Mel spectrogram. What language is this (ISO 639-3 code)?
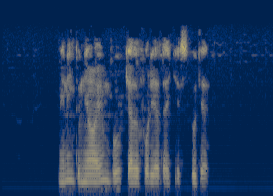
uzb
